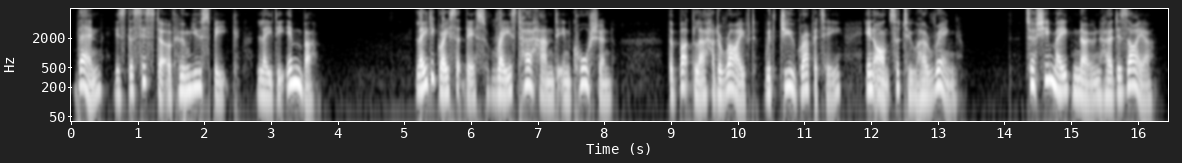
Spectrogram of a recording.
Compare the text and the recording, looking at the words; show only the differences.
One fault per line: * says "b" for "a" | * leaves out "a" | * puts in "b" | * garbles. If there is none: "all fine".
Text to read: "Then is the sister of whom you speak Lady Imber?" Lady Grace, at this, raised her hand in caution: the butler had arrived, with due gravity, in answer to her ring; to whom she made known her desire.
* leaves out "whom"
